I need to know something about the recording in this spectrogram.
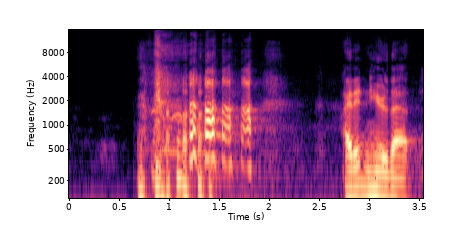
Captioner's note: panelists laughing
